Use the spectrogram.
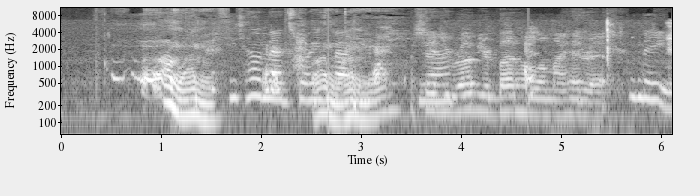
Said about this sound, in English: Look at this dog that is being judged by his owner. And in return, the dog is not having it. Not having it.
